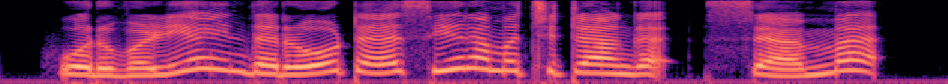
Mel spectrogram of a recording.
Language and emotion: Tamil, happy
